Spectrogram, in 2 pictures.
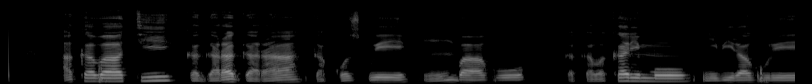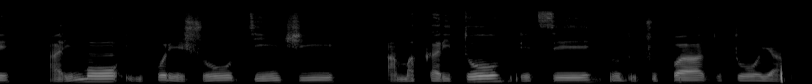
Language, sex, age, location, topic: Kinyarwanda, male, 25-35, Kigali, agriculture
